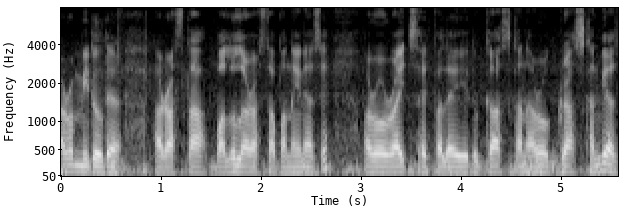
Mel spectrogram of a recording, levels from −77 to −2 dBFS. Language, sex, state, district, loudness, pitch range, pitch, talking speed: Nagamese, male, Nagaland, Kohima, -17 LUFS, 100-110 Hz, 105 Hz, 225 wpm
